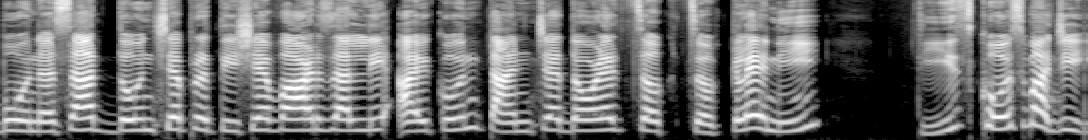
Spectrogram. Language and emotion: Goan Konkani, happy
